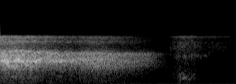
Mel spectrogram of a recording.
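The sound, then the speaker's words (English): A person exhales slowly during a guided breathing exercise: a long airy hiss that gradually fades over about a second and a half, then a shorter, softer breath follows. “Let's breathe. And release.”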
